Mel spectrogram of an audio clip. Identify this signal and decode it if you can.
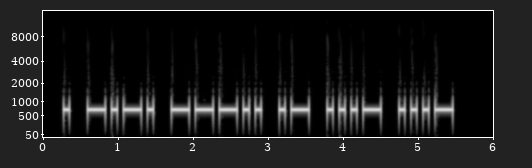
Morse code, heard as a keyed tone, about 16 wpm, 700 Hz. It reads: EC8AVV
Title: DXCC-100 Call Signs - 6 Characters - Repeated 3x - 15wpm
